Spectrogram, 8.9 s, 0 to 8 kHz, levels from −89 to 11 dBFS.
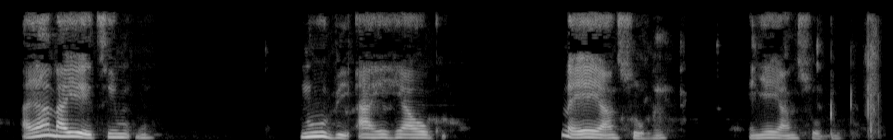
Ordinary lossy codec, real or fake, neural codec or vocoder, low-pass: MP3, 48 kbps; fake; codec, 16 kHz, 8 kbps, FunCodec, trained on LibriTTS, 25 frames a second; 7.2 kHz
